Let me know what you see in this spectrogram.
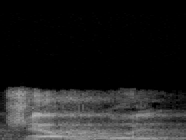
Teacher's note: Syarrul ra-nya tebal. Kemudian itu ditekan.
